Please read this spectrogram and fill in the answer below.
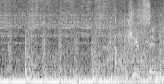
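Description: Rock band recording: loud, steady bass and drums with regular beats, a voice joining near the end.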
